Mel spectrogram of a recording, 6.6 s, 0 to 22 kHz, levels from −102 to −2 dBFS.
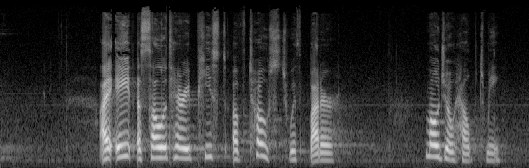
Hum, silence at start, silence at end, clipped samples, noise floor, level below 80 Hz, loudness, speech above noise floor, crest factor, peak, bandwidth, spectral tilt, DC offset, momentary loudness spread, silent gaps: none; 1.25 s; 0.4 s; under 0.1%; -64 dBFS; -80 dBFS; -24 LUFS; 40 dB; 22 dB; -4 dBFS; 17.5 kHz; -3.5 dB/octave; under 0.1%; 16 LU; none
